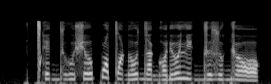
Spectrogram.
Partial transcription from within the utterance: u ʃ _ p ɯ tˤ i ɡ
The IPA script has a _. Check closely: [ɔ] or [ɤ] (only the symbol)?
ɤ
